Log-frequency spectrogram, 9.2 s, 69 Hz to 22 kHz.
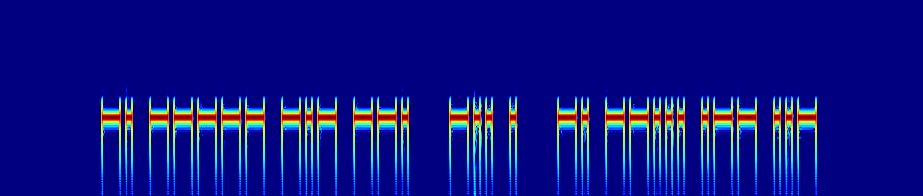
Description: Morse code, heard as a keyed tone, about 20 wpm, 700 Hz. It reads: N0KG DE N7WU
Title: USA Callsign DE Callsign - 4 Characters - 20wpm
